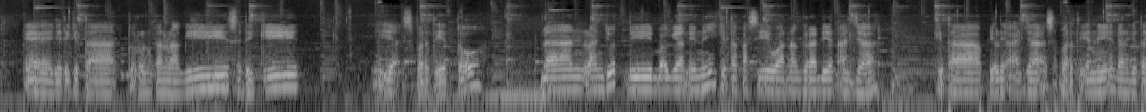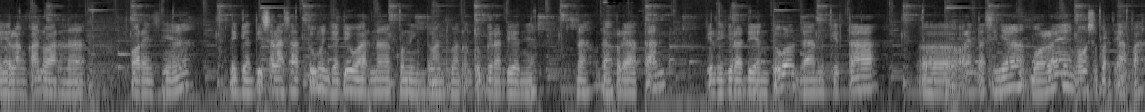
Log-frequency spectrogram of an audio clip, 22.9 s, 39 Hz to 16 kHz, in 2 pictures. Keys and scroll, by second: 0.0 `.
